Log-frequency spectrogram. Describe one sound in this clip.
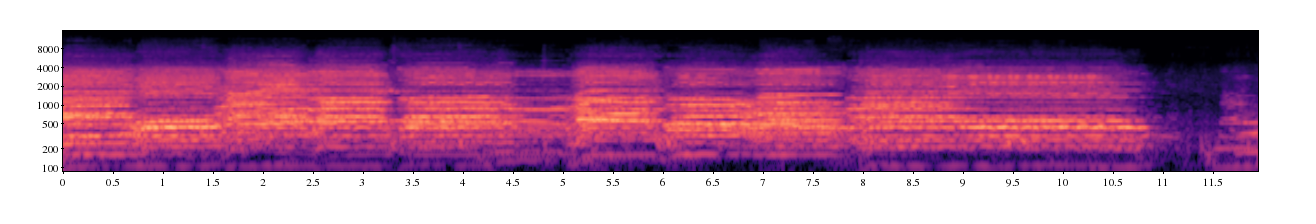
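A congregation sings a hymn together in a large, echoing hall.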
